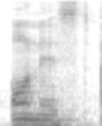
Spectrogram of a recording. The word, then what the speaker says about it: honest: And sometimes H is not pronounced at the beginning of words. Sometimes H is not pronounced at the beginning of words. Things like our, honest, and air. But there are a lot of words where we do as well, like horse and honey.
